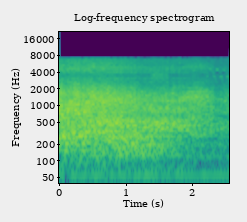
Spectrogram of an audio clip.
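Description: A firing squad's rifle volley erupts as one loud crack that spreads into a harsh, hissing roar, fading gradually over a couple of seconds with no voices.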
